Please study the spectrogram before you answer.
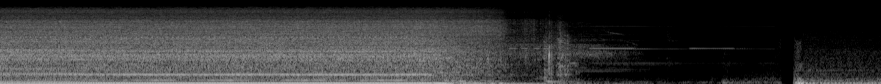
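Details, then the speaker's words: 2008 Honda Accord in cold weather, just restarted after replacing a split, dry-rotted intake duct that leaked unmetered air and caused long cranking and a high idle; smooth even idle, no longer high, with the AC on; normal idle. "Alright, seems to be idling just fine now with that duct replaced. Let's see, we turn the AC off, it'll come down a little more maybe. Seems to be running great though. It's not idling high."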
